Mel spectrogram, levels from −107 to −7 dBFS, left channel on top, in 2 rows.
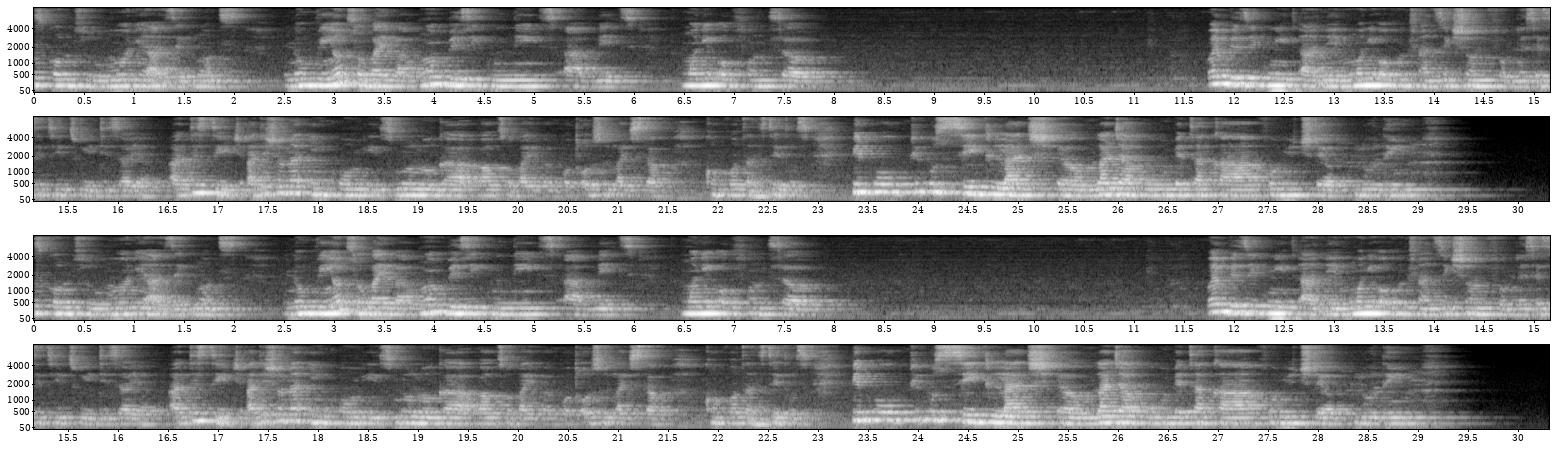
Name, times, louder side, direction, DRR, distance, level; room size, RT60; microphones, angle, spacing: voice 1, 0.0-2.0 2.5-6.0 6.4-7.8 11.7-29.2, equal, 70° right, -7 dB, 4.9 m, -22 dB
14.0 x 5.0 x 8.8 m, 0.93 s
head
